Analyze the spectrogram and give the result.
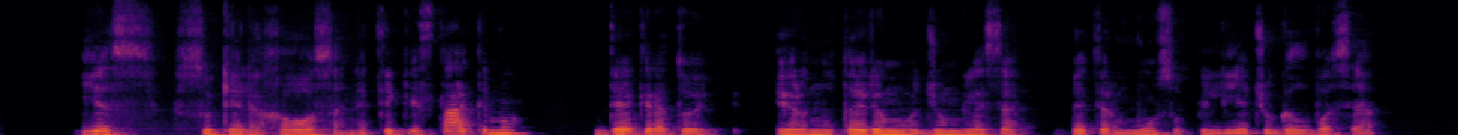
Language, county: Lithuanian, Šiauliai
